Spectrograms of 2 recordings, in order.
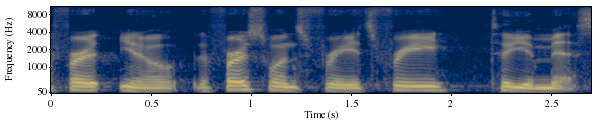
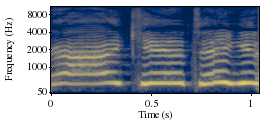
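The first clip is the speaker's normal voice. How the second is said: put-on sobbing, higher. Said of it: "she's just bawling".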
